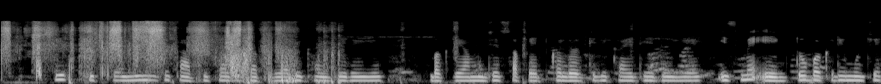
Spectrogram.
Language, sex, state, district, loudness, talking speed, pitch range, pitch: Hindi, female, Uttar Pradesh, Budaun, -19 LUFS, 150 wpm, 175-190 Hz, 180 Hz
